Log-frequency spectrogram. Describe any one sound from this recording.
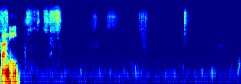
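A felt-tip marker squeaks and scratches on paper in short strokes.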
